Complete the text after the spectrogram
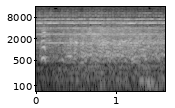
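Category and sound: signal or alarm, alarm going off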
